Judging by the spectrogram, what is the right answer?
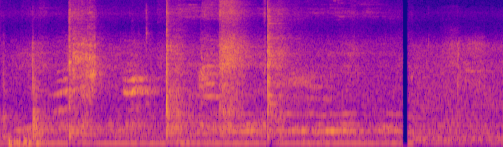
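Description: Egg fried rice is stirred in a pan at home, with repeated scraping clanks and metallic clinks of a spatula against the pan over a low steady hum.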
